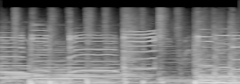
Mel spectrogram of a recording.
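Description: Instrumental soul-jazz/funk band playing: a guitar line with held and bent notes over drums, bass, keyboards and percussion. The band drops back briefly near the end, then a sharp hit lands.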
